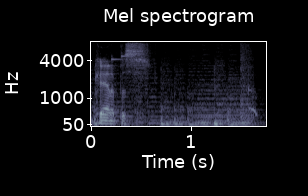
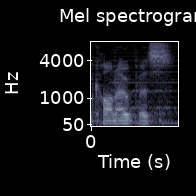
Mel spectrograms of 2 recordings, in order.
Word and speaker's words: Canopus: I'm doing strength for canopus I guess you pronounced his name kopus but I ain't ever going to do that it's apparently a star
